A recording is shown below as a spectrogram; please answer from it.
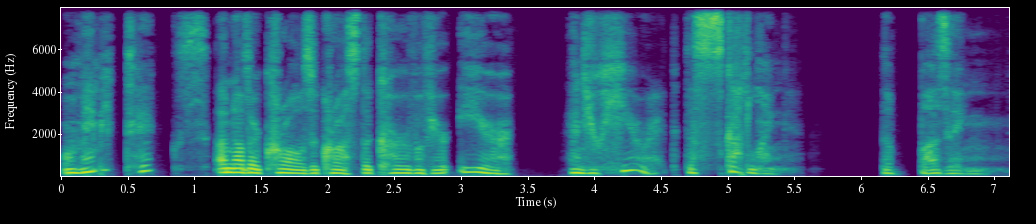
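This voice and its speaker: Dark, breathy, teasing nightmare spirit. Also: female voice, sits low, expressive, no room sound, studio quality, exaggerated voice. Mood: menacing, creeping. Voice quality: breathy, husky. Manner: slow, drawn-out, playful menace, slipping into breathy whispers. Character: sinister, teasing female living nightmare, seductively menacing. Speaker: video game character voice actor. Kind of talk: theatrical video game voice acting.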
